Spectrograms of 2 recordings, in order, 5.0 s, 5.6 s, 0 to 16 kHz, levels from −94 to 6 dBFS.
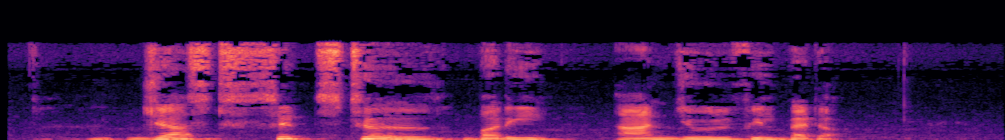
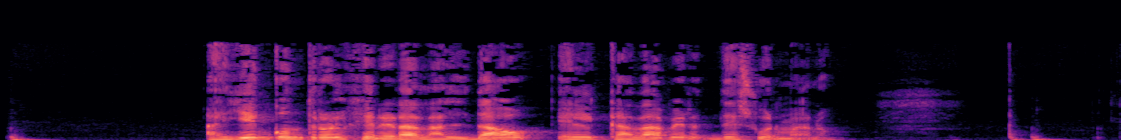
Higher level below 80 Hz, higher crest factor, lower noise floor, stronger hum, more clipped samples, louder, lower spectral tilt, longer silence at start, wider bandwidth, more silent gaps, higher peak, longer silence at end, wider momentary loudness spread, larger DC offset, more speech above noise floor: second, -54 dBFS vs -46 dBFS; second, 16 dB vs 22 dB; second, -56 dBFS vs -77 dBFS; neither; neither; first, -17 LUFS vs -20 LUFS; second, -4.5 dB/octave vs -6 dB/octave; first, 0.45 s vs 0.05 s; about the same, 11.5 kHz vs 11.5 kHz; neither; about the same, -2 dBFS vs 0 dBFS; first, 0.85 s vs 0.35 s; second, 14 LU vs 22 LU; neither; second, 39 dB vs 57 dB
